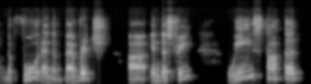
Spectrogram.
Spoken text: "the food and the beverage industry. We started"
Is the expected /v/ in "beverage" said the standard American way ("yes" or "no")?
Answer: yes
